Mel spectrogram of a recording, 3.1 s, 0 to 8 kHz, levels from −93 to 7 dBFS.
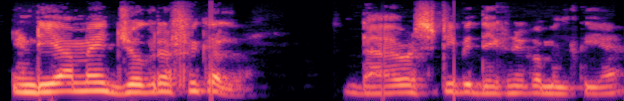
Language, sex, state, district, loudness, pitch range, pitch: Hindi, male, Uttarakhand, Uttarkashi, -16 LUFS, 160-195 Hz, 180 Hz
